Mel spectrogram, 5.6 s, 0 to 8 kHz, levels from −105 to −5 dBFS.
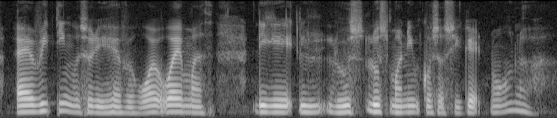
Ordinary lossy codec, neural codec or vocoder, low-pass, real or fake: none; none; none; real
